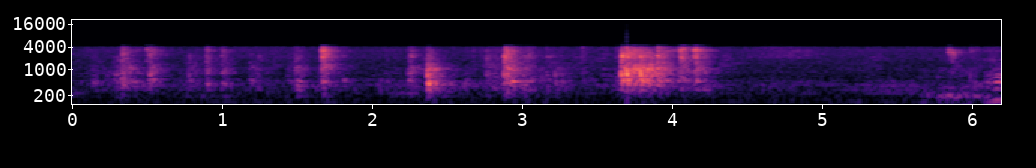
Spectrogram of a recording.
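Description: Kitchen drawer pulled open and cutlery rattling as a knife is taken out: a string of small knocks and clicks, with one loud clatter a little past halfway.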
